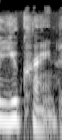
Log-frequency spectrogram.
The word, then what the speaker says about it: Ukraine: And is it Ukraine or Ukraine? – It's Ukraine. – Ukraine. – Yes. – Accent on the U.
